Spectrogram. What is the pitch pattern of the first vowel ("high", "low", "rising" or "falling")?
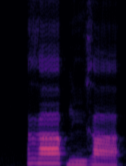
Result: high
